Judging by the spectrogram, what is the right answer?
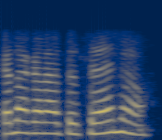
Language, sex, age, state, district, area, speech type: Manipuri, female, 45-60, Manipur, Imphal East, rural, conversation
